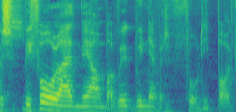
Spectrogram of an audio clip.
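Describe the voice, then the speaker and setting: This man's voice has a dark, mellow tone. It comes across as somewhat breathy. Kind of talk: interview answer, oral history reminiscence. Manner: casual, conversational.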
